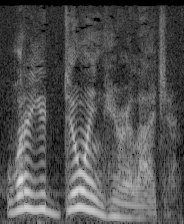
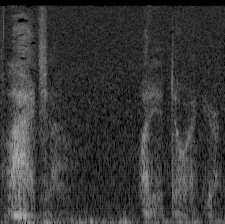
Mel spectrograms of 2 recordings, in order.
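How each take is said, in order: First: It is said aloud, not whispered. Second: It is said in a whisper.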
